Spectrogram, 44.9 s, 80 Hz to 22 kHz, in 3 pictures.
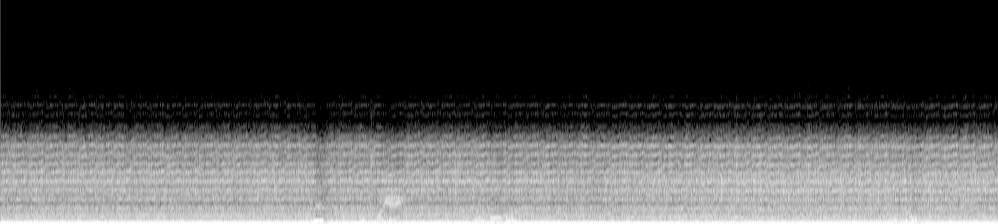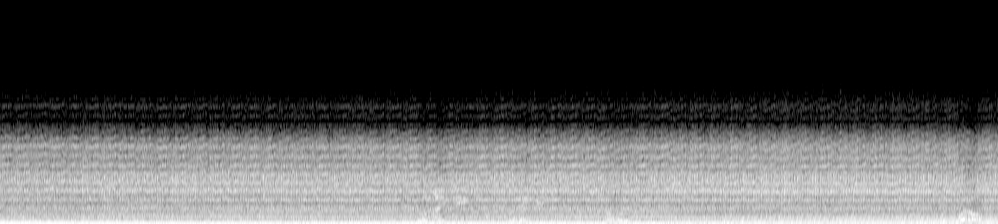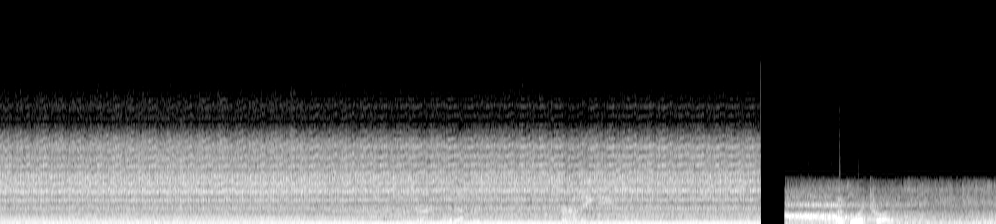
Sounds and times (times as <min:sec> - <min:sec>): Medium engine (mid frequency): 0:00.0 - 0:41.4, 0:42.5 - 0:44.8
Heavy engine (low frequency): 0:00.0 - 0:44.8
Speech: 0:04.6 - 0:06.2, 0:06.8 - 0:07.9, 0:13.3 - 0:14.0, 0:21.2 - 0:23.3, 0:24.0 - 0:24.5, 0:29.1 - 0:29.8, 0:35.9 - 0:37.2, 0:38.3 - 0:39.3, 0:42.5 - 0:43.4.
